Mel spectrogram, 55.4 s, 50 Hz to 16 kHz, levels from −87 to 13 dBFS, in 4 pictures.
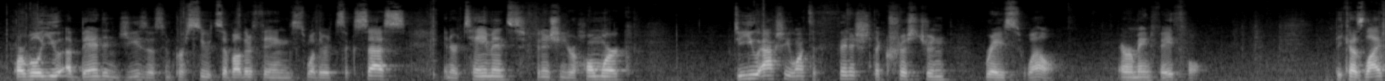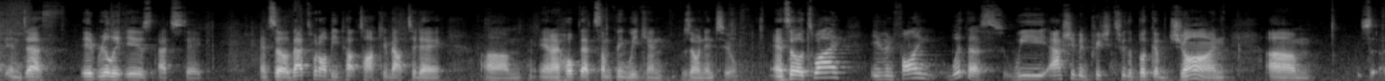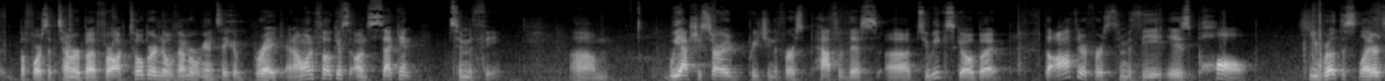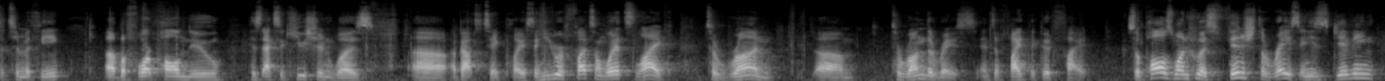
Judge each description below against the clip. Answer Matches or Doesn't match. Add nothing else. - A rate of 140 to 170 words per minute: Doesn't match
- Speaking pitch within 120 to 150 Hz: Matches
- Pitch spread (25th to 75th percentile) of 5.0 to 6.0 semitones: Matches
